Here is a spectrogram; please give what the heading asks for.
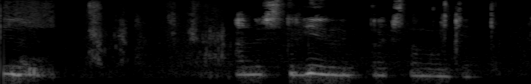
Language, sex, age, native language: Icelandic, female, 15, Icelandic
